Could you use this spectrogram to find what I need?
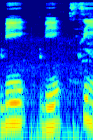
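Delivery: BBC as separate, drawn-out letters in "বিবিসি"; slow letter-by-letter "বিবিসি", gaps between letters; spelled out letter by letter. Shown as a demonstration. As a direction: say "বিবিসি" slowly, one letter at a time. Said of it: "letter by letter আমরা উচ্চারণ করব".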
